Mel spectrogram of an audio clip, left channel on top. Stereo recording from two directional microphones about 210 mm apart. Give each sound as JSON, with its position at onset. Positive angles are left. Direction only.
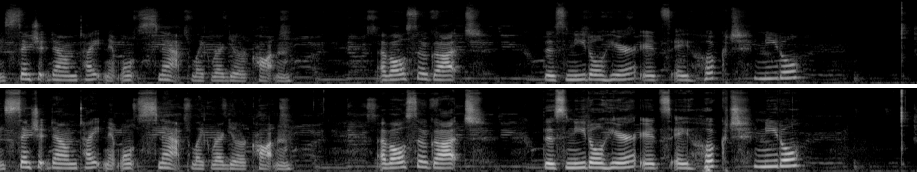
{"t": 0.0, "sound": "a woman's voice", "side_deg": -45}
{"t": 9.0, "sound": "clicking", "side_deg": -40}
